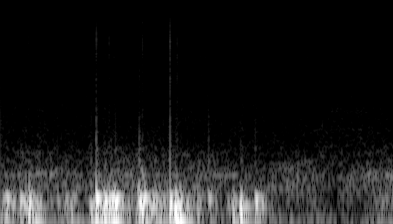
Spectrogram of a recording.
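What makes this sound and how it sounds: Long fake nails on one hand scratch the top of the hollow metal mesh grille of a Blue Yeti microphone. The result is a deep, muffled rumbling scrape in uneven bursts, with a few brief bright ticks over it.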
